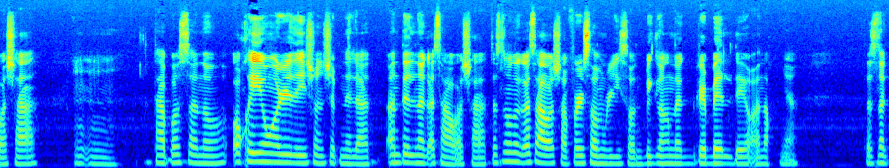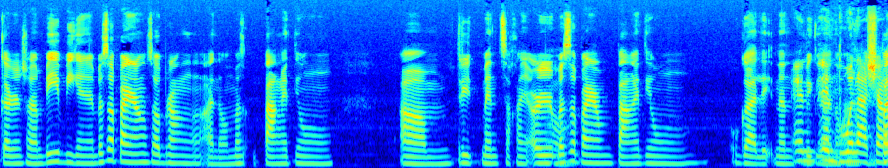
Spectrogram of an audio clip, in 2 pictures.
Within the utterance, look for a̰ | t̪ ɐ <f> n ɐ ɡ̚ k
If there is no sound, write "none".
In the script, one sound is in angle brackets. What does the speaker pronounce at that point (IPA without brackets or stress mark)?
s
